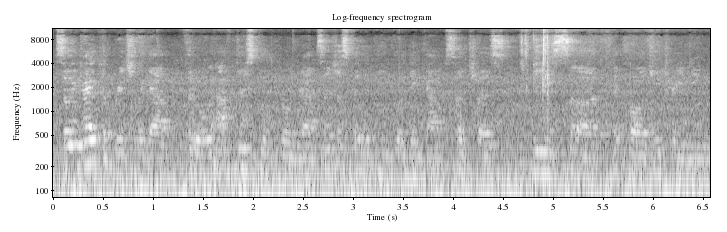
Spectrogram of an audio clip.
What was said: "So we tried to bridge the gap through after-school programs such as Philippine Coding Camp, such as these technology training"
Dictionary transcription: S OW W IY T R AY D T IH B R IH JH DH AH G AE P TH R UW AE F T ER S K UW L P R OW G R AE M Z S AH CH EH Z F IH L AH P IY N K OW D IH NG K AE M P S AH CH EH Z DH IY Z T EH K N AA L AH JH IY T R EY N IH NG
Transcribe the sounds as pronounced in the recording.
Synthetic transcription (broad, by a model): S OW W IY T R AY D T IH B R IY CH DH AH G AE P TH R UW AE F T ER S K UW L P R OW G R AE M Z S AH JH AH S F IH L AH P IY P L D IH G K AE P S AH CH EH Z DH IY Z T EH K N AA L AH JH IY T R EY N IH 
